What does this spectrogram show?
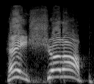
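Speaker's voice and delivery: hammed-up mock yell of a wife; retold scream. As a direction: play the wife yelling from upstairs. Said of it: "my wife this week started screaming at me".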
